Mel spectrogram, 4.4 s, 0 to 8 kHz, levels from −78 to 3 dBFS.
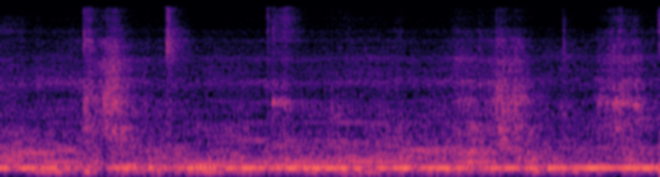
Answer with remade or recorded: remade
